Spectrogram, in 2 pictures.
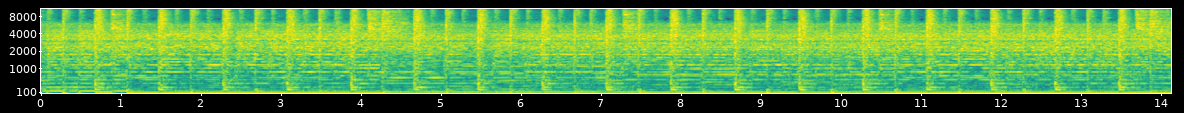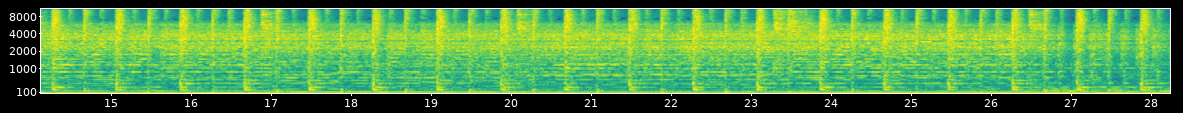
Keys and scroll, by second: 17.6 Return, 17.7 Return.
